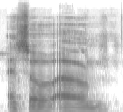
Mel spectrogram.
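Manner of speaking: normal talking voice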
